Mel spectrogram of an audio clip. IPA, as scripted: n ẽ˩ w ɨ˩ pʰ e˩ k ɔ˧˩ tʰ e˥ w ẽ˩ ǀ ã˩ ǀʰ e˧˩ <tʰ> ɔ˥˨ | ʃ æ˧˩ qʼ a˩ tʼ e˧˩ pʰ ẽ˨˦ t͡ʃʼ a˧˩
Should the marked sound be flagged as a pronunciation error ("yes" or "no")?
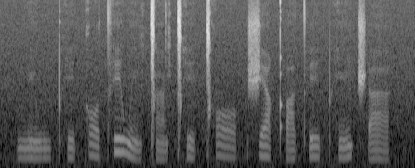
yes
